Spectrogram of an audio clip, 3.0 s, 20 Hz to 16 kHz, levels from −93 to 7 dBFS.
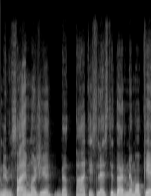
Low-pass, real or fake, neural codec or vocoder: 14.4 kHz; fake; codec, 44.1 kHz, 7.8 kbps, Pupu-Codec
